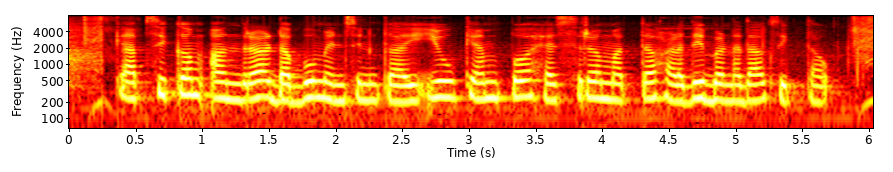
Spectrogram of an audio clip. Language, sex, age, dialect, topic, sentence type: Kannada, female, 18-24, Northeastern, agriculture, statement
